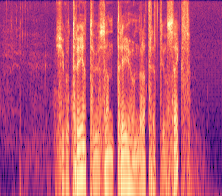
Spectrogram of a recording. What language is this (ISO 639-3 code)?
swe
